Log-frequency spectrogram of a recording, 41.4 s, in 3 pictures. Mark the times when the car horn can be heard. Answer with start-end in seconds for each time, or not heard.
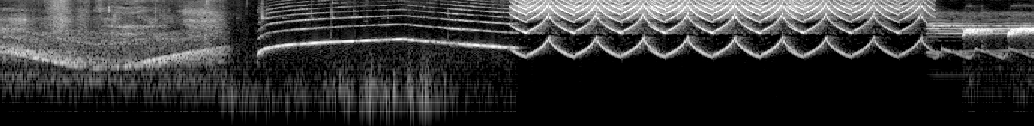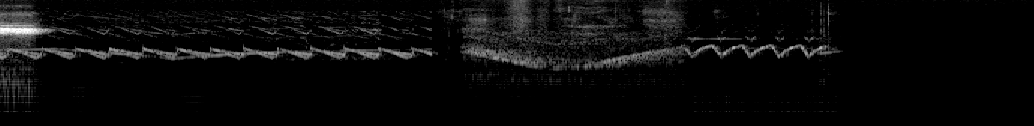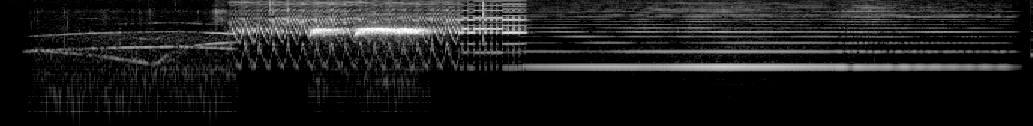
not heard.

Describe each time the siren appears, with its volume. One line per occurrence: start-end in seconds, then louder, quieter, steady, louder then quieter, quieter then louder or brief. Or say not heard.
0.0-25.1 quieter
27.9-41.3 louder then quieter.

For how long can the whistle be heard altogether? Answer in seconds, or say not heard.
3 s.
